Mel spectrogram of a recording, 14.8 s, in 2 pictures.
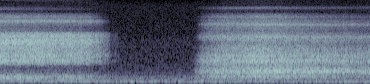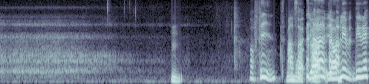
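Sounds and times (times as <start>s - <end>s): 
slow deep ujjayi breathing through the nose: 0.0s - 2.4s, 3.9s - 12.4s
speech: 10.8s - 11.1s, 12.4s - 14.7s.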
